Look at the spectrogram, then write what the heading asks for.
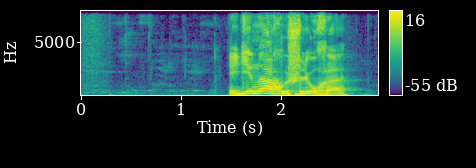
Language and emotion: Russian, angry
